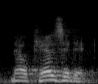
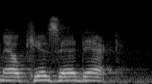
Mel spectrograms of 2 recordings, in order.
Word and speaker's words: Melchizedek: He did pronounce Melchizedek the way, and Oliver did too, and the way we all do. Melchizedek, not Melchizedek.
